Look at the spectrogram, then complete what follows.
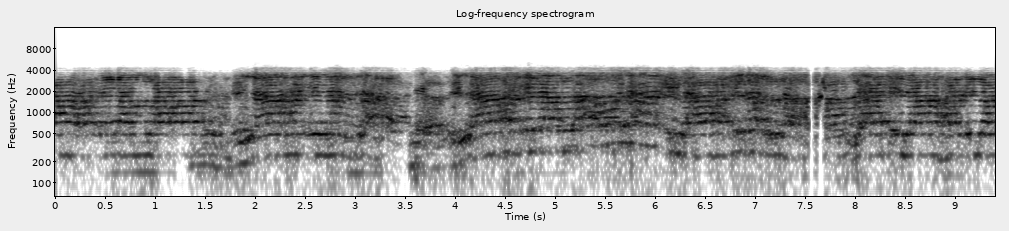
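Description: Men's voices chanting a continuous melodic chant together. The chant drops out for an instant near the end.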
